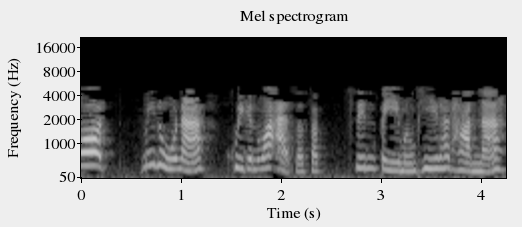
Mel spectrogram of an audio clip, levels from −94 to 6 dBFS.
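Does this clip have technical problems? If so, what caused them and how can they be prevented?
Yes, the whole thing has heavy damage, likely from MP3 compression at a very low bitrate, around 16 kbps: nothing above 5 kHz, with watery, swirly speech. To prevent it, encode at a much higher bitrate or keep a lossless copy.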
